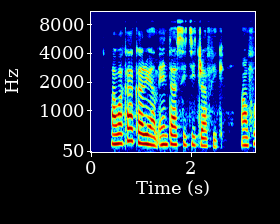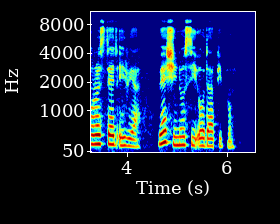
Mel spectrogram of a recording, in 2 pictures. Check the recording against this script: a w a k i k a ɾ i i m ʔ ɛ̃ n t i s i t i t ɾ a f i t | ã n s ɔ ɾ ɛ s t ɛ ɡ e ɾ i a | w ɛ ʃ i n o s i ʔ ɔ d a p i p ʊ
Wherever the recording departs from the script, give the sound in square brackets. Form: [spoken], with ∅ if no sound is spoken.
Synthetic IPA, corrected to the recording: a w a k [a] k a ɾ i [a] m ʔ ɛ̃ n t [a] s i t i t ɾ a f i [k] | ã n [f] ɔ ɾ ɛ s t ɛ [d] e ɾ i a | w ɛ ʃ i n o s i ʔ ɔ d a p i p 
